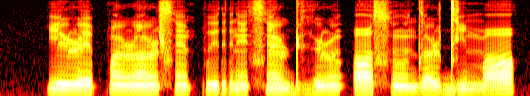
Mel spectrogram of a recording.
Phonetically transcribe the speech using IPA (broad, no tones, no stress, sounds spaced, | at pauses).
i ɭ ɛ p ɑ̃ ɭ ɑ̃ ɭ s ɛ̃ p ɨ r ẽ s ɛ̃ ɭ ɖʱ ɯ ɭ õ ʔ ɑ s õ d ɑ ɭ d i m ɑ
